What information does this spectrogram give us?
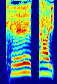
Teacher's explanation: when you pronounce it normally, you don't really say E in the middle. Right, 携帯 Yeah, you just sort of extend the A sound, 携帯, right?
